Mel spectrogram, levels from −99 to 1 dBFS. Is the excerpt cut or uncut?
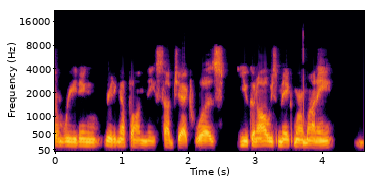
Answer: uncut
